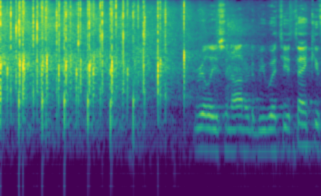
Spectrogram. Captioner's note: applause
